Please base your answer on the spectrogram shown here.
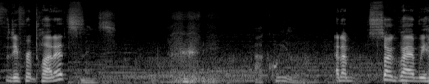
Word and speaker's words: Aquilo: Aquilo. Yeah. Yeah. There's been debates about how to pronounce the different planets, Aquilo.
